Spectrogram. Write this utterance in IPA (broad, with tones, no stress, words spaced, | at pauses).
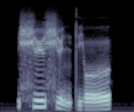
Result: ɕy˥ɕy̰˨˩n t̪jo˧˥ʊ̯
